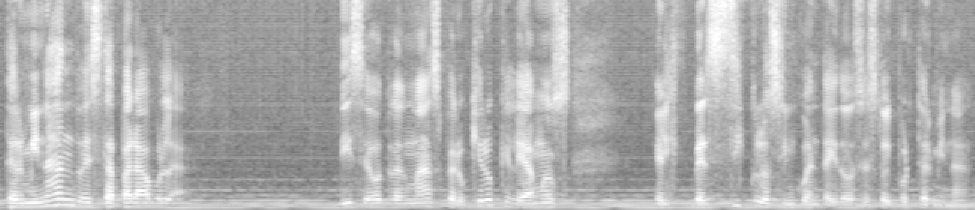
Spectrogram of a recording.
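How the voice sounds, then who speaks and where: Mexican male pastor, lively sermon delivery, higher-pitched voice, music bed behind. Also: normal speed. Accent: Mexican Spanish. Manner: animated preaching, acting out imagined voices of congregants.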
